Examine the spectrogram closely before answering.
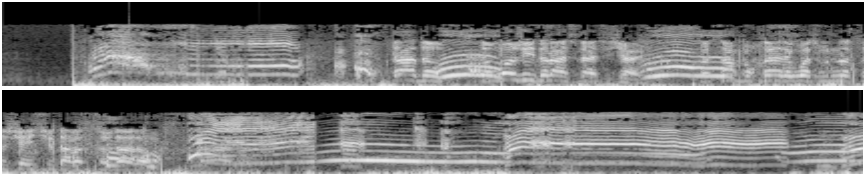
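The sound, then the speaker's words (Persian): An infant wails and screams in a refugee camp, where a family displaced by war in Helmand to Nangarhar lives in old tents beside the Kabul–Jalalabad road. The cries are loud, high and continuous, with rising and falling sobs lasting about twelve seconds. “گزارش را تهیه کرده است که با صدای گریه اطفال شروع می شود.”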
